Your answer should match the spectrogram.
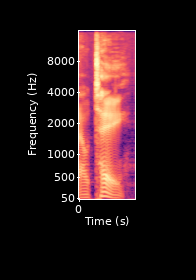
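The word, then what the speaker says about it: αὐτή: the acute accent the feminine form then is pronounced au tay lastly the neuter form begins the same way with an omicron at the end au taw al tos au tay auta next we have a new letter this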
